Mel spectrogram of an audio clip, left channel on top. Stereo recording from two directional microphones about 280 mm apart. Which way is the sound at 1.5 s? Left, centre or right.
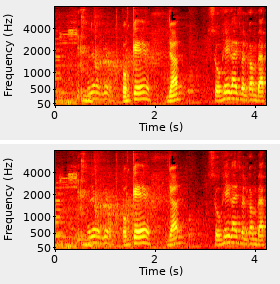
Centre.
